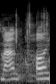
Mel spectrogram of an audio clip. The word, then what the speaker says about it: MagPi: we got this magazine yes from magpie uh pronounced magpie magpie my p.i.g oh nevermind whatever one wait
